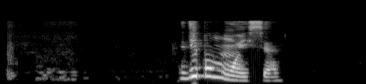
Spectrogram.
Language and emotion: Russian, angry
